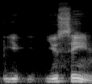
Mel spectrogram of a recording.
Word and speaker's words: Suicune: You can fucking elude you seen, right? That's how you say his name.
